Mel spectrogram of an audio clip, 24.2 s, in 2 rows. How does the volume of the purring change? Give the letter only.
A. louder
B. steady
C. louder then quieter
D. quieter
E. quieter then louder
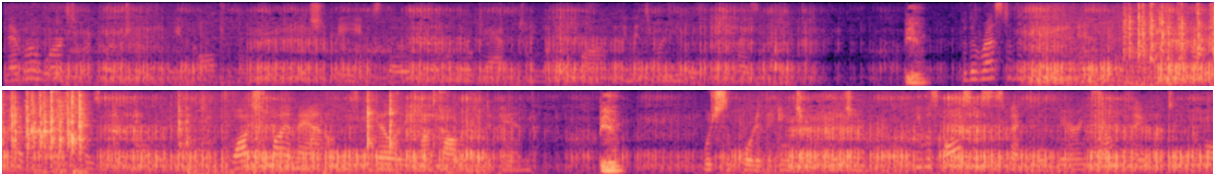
A.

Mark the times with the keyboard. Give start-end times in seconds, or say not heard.
11.2-16.7.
